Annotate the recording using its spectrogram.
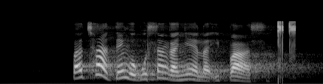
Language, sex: South Ndebele, female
